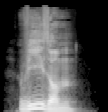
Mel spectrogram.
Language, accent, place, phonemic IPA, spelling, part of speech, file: German, Germany, Berlin, /ˈviːzʊm/, Visum, noun, De-Visum.ogg
- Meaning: 1. visa (permit to enter a country) 2. visa (stamp on a passport)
